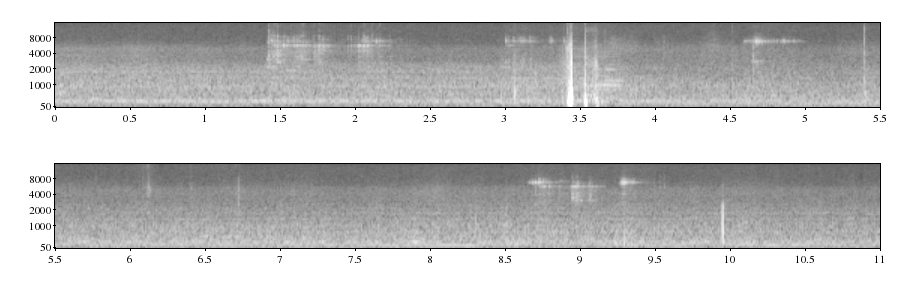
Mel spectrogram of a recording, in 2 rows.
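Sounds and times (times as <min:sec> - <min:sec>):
plastic rattle ball jingling: 0:01.4 - 0:02.4, 0:03.0 - 0:03.5, 0:04.5 - 0:05.0, 0:08.6 - 0:09.6.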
